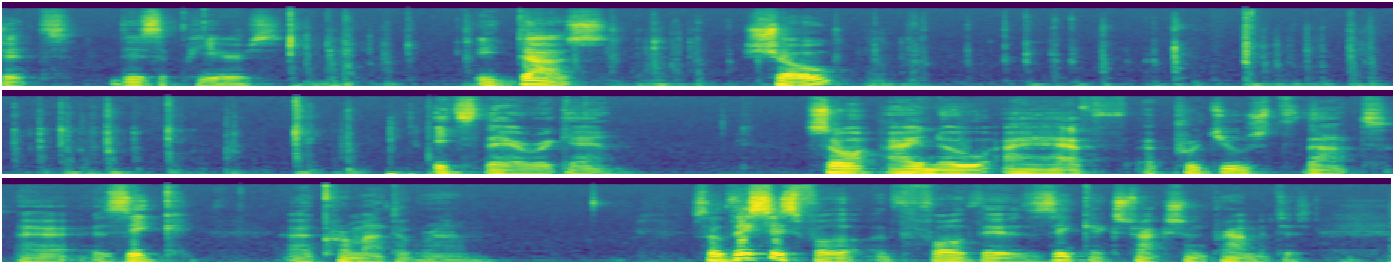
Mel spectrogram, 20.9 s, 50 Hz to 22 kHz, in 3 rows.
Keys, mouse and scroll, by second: 0.8 click, 7.2 s.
